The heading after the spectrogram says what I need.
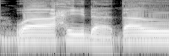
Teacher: Nah, maka bunyi tanwinnya karena dia ini bertemu dengan huruf ikhfa ya, maka disamarkan bunyi tanwinnya, disamarkan kemudian didengungkan. Jangan dibaca wahidatan tan sempurna, bunyi n-nya sempurna, jangan, tapi disamarkan.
